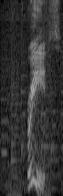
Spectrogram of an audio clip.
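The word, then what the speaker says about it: frieze: that word fri trees freeze freeze first thing and you say it like the word freeze but it spells freeze said but like it's completely it's a different word so it's a broad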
